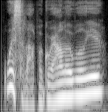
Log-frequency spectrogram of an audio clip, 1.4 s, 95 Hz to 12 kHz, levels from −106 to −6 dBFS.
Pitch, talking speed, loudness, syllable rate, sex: 190 Hz, 265 wpm, -14 LUFS, 6.5 syllables/s, female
